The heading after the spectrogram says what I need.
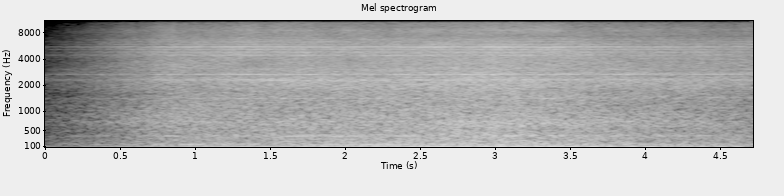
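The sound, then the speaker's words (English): Jet aircraft engines roar on the taxiways at London's Heathrow Airport. The broad, loud rushing sound swells during the first second, then holds steady with a persistent high whine over a low rumble. “It's a typically busy day at London's Heathrow Airport. Dozens of aircraft are moving out onto the taxiways, the air shimmering in the heat produced by the exhaust from their engines.”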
